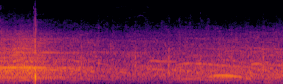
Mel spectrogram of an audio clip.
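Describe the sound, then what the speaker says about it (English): Baseball crowd at a Washington Nationals at Chicago White Sox game rising to its feet in the ninth inning, a steady broad roar of cheering fans filling the stadium with a sharp clap or crack near the start. "Fans rising to their feet, trying to cheer on Dominguez on the mound."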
